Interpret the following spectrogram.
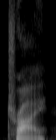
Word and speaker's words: trie: A trie, short for retrieval and pronounced trie, is a tree-shaped data structure built specifically for storing and searching strings.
